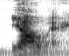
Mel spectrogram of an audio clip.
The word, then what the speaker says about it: Yahweh: In ancient Hebrew, the name of God, Yahweh, was spelled without vowels. Now, I knew that part, but the consonants, YHWH, when pronounced correctly, don't allow you to close your mouth or use your lips.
